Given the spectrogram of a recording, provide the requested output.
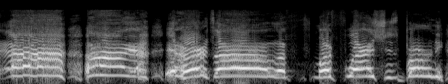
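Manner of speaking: high, loud cries of pain; acted martyr screaming as he burns; agonized cries. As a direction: yelp and wail through the words. Martyr in agony being burned.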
